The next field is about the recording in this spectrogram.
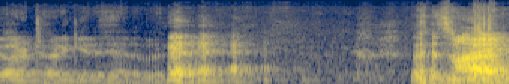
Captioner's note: laughter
